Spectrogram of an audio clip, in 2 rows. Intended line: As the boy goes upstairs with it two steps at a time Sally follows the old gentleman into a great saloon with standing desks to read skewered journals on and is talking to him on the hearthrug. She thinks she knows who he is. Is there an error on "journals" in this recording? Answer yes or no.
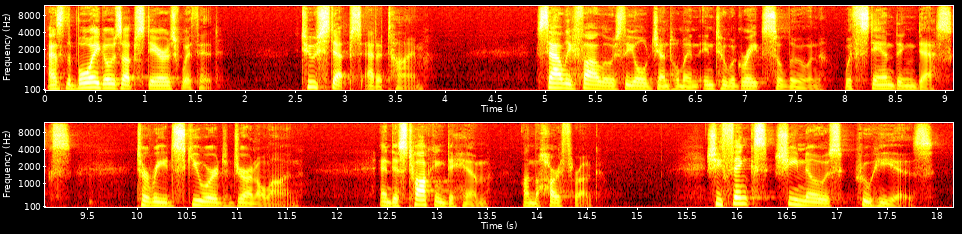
yes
